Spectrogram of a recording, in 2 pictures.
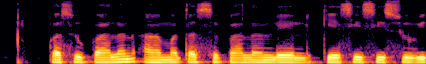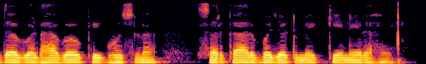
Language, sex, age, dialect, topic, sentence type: Maithili, male, 18-24, Eastern / Thethi, agriculture, statement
